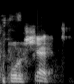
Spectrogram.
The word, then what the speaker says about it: fourchette: But just know that the fork is fourchette. Fourchette. That's the one used for eating. Fourchette is spelled F-O-U-R.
